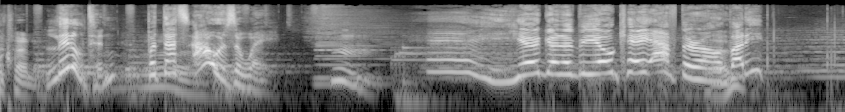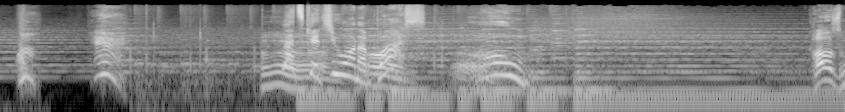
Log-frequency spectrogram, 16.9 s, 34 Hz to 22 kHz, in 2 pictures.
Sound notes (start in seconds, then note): 8.8 grunts angrily; 13.7 dramatic music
